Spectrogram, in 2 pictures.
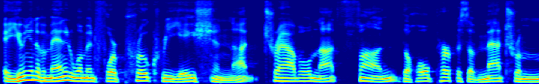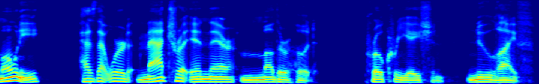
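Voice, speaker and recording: A man's voice: deep voice, slow pace, darkish tone. A man hosting a podcast, commenting emphatically on clips he plays and stressing his points with rising force. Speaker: podcast host.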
